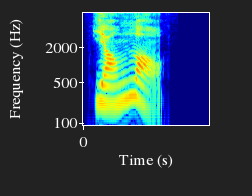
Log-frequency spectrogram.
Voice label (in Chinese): "养老", Chinese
